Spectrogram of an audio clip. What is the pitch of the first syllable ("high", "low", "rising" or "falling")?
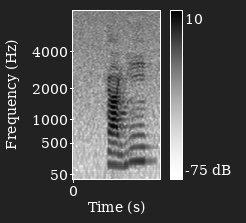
low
